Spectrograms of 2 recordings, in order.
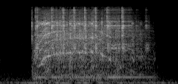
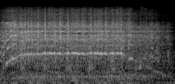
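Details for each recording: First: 110cc Chinese ATV during rebuild, engine spun over with stator on flywheel: short, high, scratchy whir with quick regular pulses as the stator scrapes the flywheel; paint used to locate the contact point; stator rubbing on flywheel. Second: Cheap Chinese 110cc ATV being rebuilt, cranking after fixing the stator that was hitting the flywheel: steady high starter whine rising then holding, with no scraping or rubbing; spins over clean and healthy.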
